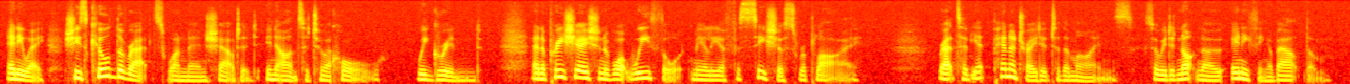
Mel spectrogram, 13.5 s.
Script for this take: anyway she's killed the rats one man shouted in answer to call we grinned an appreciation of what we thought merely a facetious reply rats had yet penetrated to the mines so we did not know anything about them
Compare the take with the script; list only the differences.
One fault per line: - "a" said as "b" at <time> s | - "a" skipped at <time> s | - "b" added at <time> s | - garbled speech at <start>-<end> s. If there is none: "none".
none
